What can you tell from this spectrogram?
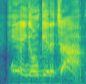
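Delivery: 1 mock high voice. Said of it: "I was like".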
